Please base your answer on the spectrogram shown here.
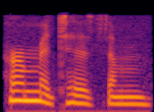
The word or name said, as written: hermitism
